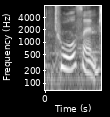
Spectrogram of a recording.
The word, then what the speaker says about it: Toolson: Toolson.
